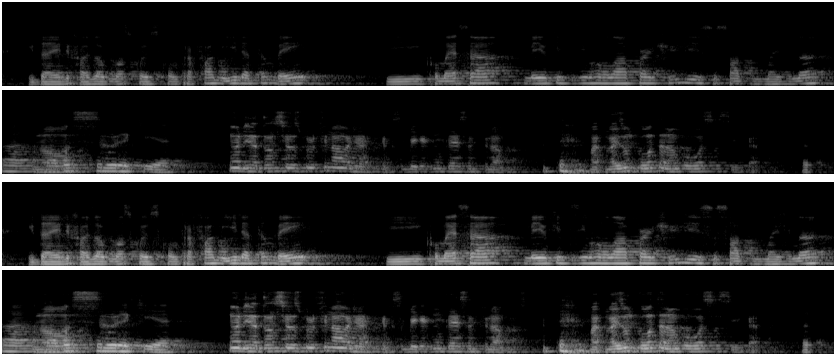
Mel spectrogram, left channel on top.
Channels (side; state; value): left; quieter; 7.5 dB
